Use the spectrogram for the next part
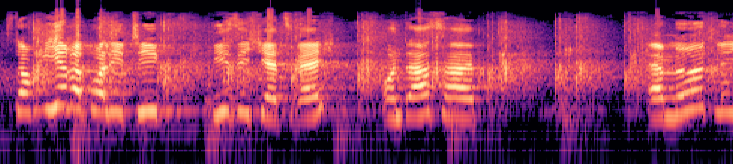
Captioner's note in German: Beifall DIE LINKE und vereinzelt SPD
